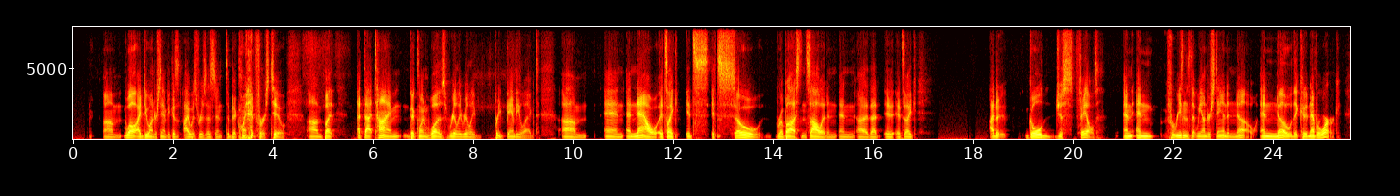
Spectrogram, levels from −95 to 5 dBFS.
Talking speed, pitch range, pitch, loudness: 155 wpm, 85-105 Hz, 95 Hz, -22 LUFS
